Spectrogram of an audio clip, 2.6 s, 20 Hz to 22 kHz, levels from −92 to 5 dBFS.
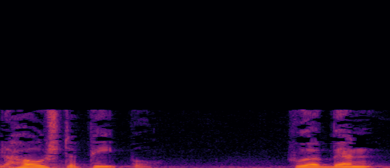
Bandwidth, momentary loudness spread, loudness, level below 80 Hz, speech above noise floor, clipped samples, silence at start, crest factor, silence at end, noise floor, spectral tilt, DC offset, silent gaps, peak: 8 kHz; 17 LU; -28 LUFS; -68 dBFS; 32 dB; under 0.1%; 0 s; 18 dB; 0 s; -59 dBFS; -7 dB/octave; under 0.1%; none; -10 dBFS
